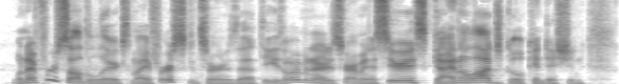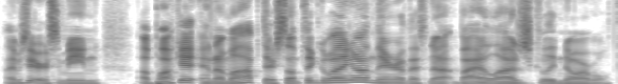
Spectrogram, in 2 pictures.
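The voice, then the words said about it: Imitates another person's voice. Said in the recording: “my Ben Shapiro impersonation”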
